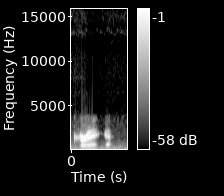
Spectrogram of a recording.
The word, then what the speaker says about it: Karaka: Well, if you're from the North Island, you normally say Karaka. If you're from the South Island, you call it Karaka.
